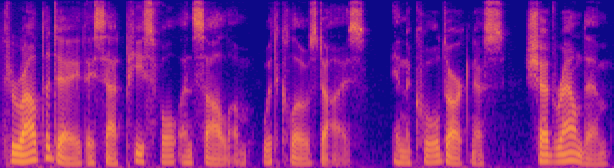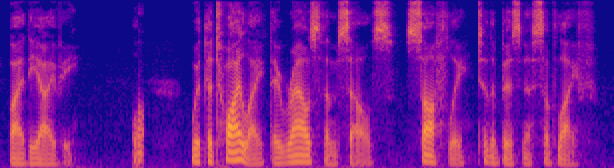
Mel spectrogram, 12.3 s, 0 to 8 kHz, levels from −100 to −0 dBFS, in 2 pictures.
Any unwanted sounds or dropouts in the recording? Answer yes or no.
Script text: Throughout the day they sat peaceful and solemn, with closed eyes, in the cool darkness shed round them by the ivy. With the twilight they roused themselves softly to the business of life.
yes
